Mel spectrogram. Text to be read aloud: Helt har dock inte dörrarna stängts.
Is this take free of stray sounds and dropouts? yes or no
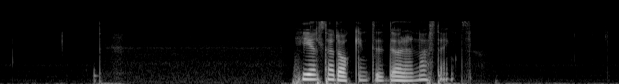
yes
